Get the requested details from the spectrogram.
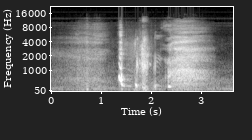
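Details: Sneezing induced by sniffing chhinkni (sneezing powder), at first stifled: breathy build-up, then a sharp sneeze, a couple of smaller bursts and a long exhale.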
